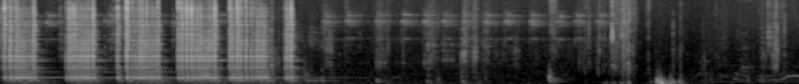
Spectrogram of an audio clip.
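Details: VW MQB-platform car, repeating squeak about twice a second, short creaky tones fading among knocks; suspected suspension squeak, possibly DSG, not confirmed.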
